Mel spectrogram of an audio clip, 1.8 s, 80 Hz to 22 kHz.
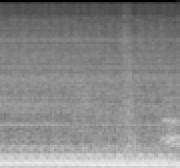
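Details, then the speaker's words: Ford Fiesta ST after rebuild with Direnza tubular manifold and RT330 hybrid turbo, first start on a cold night: short stretch of steady, even idle running a bit fast, smooth low hum, no miss or tapping; engine light on. "Hey! He's running fast. He's got an engine light."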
